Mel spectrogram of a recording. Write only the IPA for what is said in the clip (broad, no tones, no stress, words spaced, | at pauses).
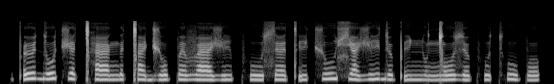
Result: pʼø dot͡ʃɛ ǀʰæ ŋɛǀæd͡ʒopɛ væʒi pʰusɛ tʼit͡ʃuɕæ ʒidø pʼiɲoŋ͡ǀozø pʰutʰupo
